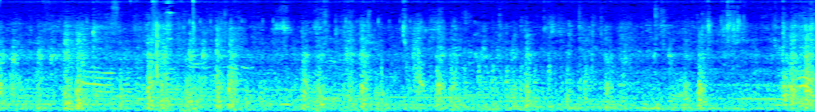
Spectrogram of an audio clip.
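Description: Train running, heard from inside the passenger car: a steady rolling rumble with frequent irregular clicks of the wheels over rail joints.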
